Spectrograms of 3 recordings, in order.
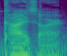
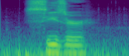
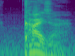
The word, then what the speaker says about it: Caesar: this game is pronounced Kaisar is because in Roman times, uh, the C was pronounced was pronounced Excuse me. So the C was pronounced as a hard C. Instead of Caesar, it's Kaisar.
